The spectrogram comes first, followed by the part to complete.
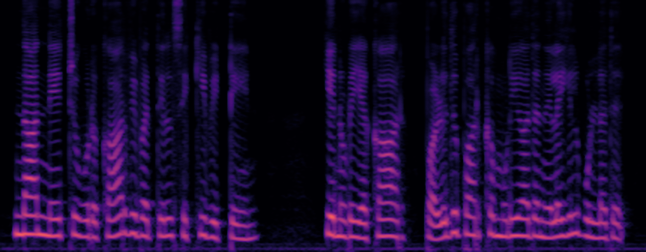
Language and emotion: Tamil, sad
